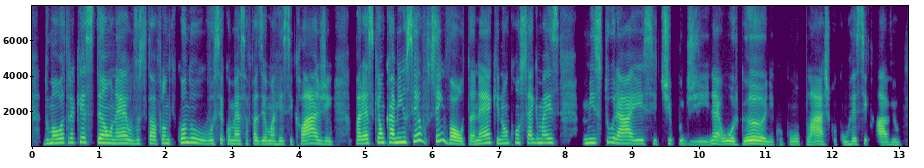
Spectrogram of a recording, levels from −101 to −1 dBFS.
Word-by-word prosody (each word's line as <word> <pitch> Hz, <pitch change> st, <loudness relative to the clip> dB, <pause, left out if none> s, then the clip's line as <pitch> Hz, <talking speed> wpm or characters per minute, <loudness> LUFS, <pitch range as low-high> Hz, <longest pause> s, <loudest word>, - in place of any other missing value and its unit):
de -, -, -7 dB
uma 215 Hz, +1 st, +2 dB
outra 245 Hz, +2 st, 0 dB
questão, 230 Hz, -3 st, +2 dB
né, 205 Hz, +1 st, +2 dB
você 195 Hz, 0 st, -5 dB
estava 200 Hz, -2 st, -1 dB
falando 210 Hz, +1 st, -3 dB
que -, -, -29 dB
quando 245 Hz, -6 st, +1 dB
você 190 Hz, +3 st, -4 dB
começa 180 Hz, -2 st, -3 dB
a -, -, -20 dB
fazer 175 Hz, -1 st, -2 dB
uma 170 Hz, -1 st, -1 dB
reciclagem, 170 Hz, +1 st, +1 dB, 0.3 s
parece 210 Hz, +2 st, +3 dB
que -, -, -5 dB
é -, -, +6 dB
um 250 Hz, -, +3 dB
caminho 255 Hz, +1 st, +5 dB
sem 315 Hz, +7 st, +2 dB
a -, -, +4 dB
v 320 Hz, -, -7 dB
sem 345 Hz, +3 st, +1 dB
volta, 175 Hz, -, +2 dB
né, 205 Hz, +7 st, +3 dB
que 225 Hz, -2 st, -6 dB
não 205 Hz, +1 st, -3 dB
consegue 230 Hz, 0 st, -3 dB
mais 230 Hz, +1 st, 0 dB, 0.4 s
misturar 220 Hz, -3 st, +1 dB
esse 190 Hz, 0 st, -4 dB
tipo 180 Hz, -1 st, -6 dB
de, 150 Hz, -1 st, -10 dB
né, 190 Hz, -1 st, 0 dB
o 160 Hz, +2 st, -1 dB
orgânico 165 Hz, -3 st, +2 dB
com 150 Hz, 0 st, -8 dB
o -, -, -8 dB
plástico, 150 Hz, +2 st, 0 dB
com 135 Hz, -, -10 dB
o -, -, -7 dB
reciclável. 150 Hz, -3 st, -3 dB
195 Hz, 200 wpm, -23 LUFS, 170-225 Hz, 0.4 s, é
